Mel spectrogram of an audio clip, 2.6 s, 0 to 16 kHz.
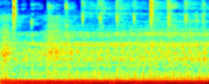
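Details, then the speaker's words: GSXR 600 sport bike idling after a valve adjustment: a light sharp tick about three to four times a second over the idle. It clicks only at idle and when coming off the gas; owner suspects a vacuum system issue, not the valve train. "it's only doing the clicking at idle and when I come off of the gas. Which means that it has everything to do with some sort of vacuum system basically."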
